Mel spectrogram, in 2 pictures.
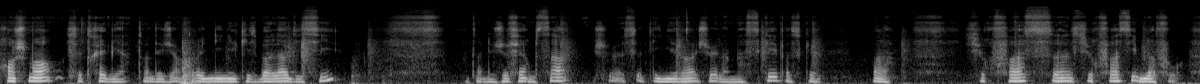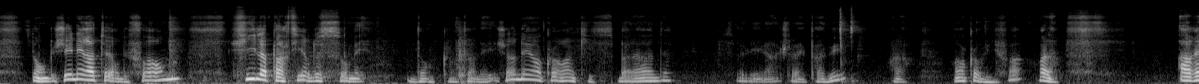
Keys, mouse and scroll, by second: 4.2-6.2 drag, 6.5-9.7 drag, 6.8 space, 9.8-11.5 drag, 11.7-15.9 drag, 15.9 middle click, 15.9-16.3 scroll up 1, 18.1-20.5 drag, 20.5 space, 22.9 click.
